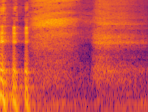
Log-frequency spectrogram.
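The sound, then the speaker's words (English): A deep breath: after brief talk, a long, airy, noisy inhale follows, then a short pause and a second sustained breath. “I'm now going to take a deep breath and not pass out.”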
